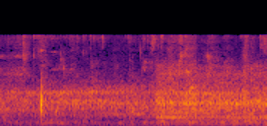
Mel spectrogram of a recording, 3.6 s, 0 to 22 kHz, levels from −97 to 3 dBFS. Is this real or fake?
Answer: fake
